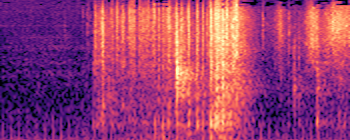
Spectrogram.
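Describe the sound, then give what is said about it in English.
Shuffling of Witch's Tarot cards: a few brief, papery riffling bursts, fairly faint, with no talk. “So let's go ahead and get some cards from the Witch's Tarot.”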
